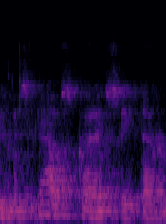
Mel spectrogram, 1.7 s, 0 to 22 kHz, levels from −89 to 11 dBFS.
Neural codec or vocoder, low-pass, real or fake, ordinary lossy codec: none; 9.9 kHz; real; Opus, 16 kbps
